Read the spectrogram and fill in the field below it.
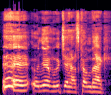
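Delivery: words broken by a laugh. Real, not acted. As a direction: laugh as you welcome him back. Greeting returning listener, laughing.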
